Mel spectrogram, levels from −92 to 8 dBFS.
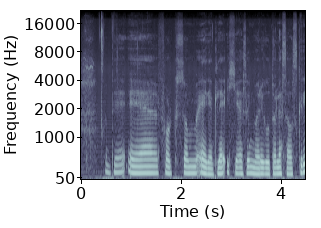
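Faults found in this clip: Mains buzz, 60 Hz, present throughout the speech clip. Steady raspy buzz sitting under the voice at roughly 25 dB below signal. Probable component: dimmer, rectifier or unshielded cable admitting switching spikes twice per cycle. The spikes carry 60 Hz harmonics well up into the kHz range, which is why it rasps rather than hums. Distinct from plain hum: a pure low tone, no bright edge. Distinct from noise: pitched and periodic, not hiss.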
